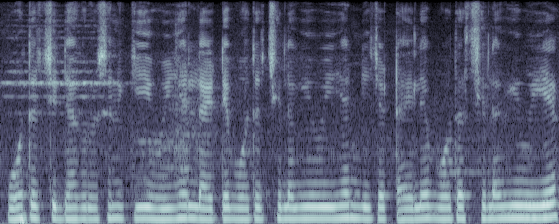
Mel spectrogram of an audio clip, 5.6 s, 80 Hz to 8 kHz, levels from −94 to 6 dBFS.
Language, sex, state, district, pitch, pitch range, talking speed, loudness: Hindi, male, Haryana, Rohtak, 155 Hz, 150-155 Hz, 205 wpm, -15 LUFS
